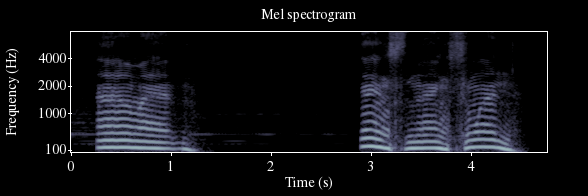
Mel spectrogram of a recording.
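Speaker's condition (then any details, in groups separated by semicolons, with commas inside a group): ALS; stem cell treatment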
